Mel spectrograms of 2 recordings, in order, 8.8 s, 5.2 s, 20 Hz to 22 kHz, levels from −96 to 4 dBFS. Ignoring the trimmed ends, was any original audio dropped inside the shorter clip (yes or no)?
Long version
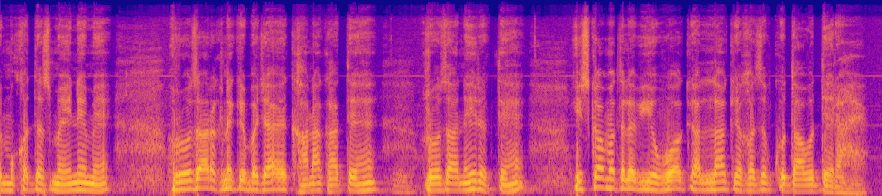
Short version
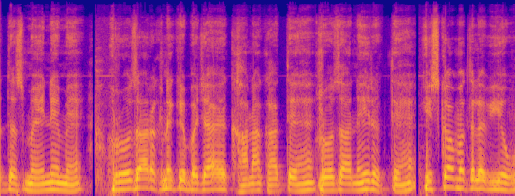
yes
